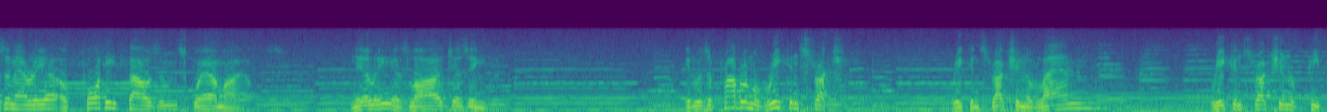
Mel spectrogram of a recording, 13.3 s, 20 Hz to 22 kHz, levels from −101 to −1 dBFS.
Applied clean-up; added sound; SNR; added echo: none; none; none; none.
